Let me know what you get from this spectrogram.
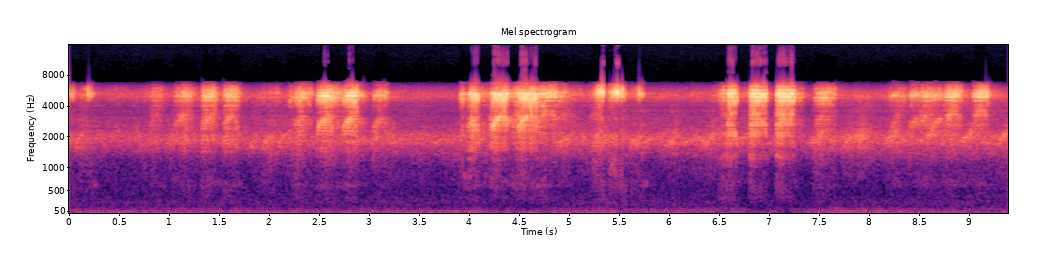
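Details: Song of a striated bush-cricket at Vela Ucka, Croatia, 25 July 2023: rapid high-pitched scratchy chirps grouped into irregular bursts of several pulses each, with brief quieter gaps between clusters.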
